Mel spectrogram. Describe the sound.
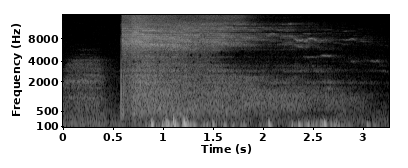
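A person doing a breathing exercise exhales in a long, steady hiss with the tongue pressed against the front teeth, like a snake, starting abruptly and fading gradually over about three seconds, with no talking.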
